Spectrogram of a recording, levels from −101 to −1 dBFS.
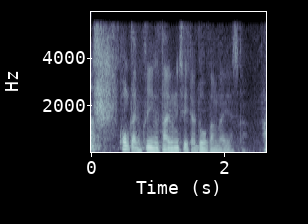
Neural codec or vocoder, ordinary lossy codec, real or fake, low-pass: codec, 16 kHz in and 24 kHz out, 1.1 kbps, FireRedTTS-2 codec; none; fake; 5.4 kHz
